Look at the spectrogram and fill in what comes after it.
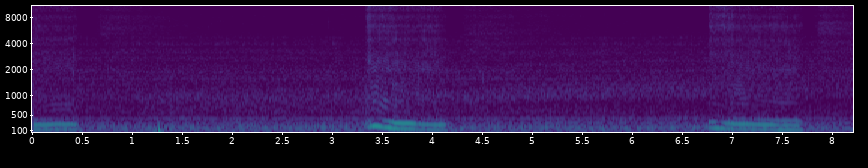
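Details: Female chow chow dog asleep, giving two long, tonal, whistling snores a few seconds apart, about one breath every three seconds: dog snoring.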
